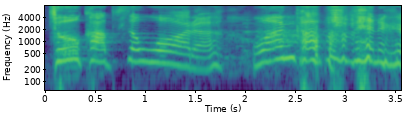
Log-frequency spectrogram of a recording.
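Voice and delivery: put-on old woman rereading the recipe slow and high, grand; imperious reading again. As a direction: read it aloud slow and lofty, amused. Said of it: "started reading".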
